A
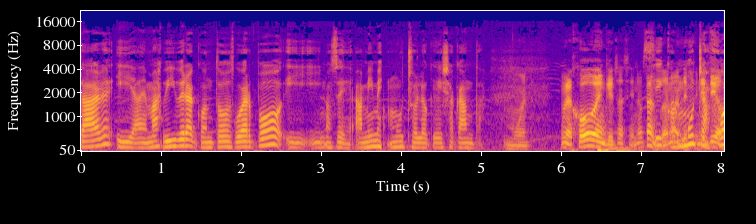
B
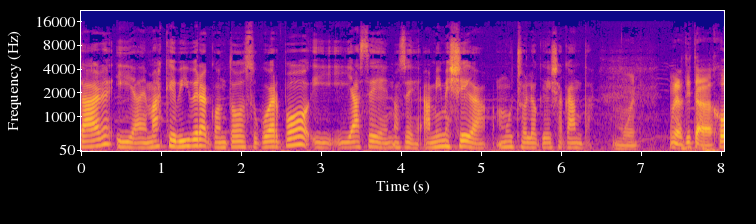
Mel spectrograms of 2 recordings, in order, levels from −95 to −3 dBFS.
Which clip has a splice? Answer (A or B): A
